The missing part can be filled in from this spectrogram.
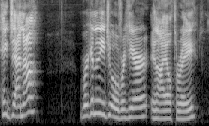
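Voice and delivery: commanding, stern principal-style voice. Retelling how Bryn called Jenna over: imitating Bryn in principal mode. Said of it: "principal mode, flight attendant, like, kind of like, like, housewife Karen".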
